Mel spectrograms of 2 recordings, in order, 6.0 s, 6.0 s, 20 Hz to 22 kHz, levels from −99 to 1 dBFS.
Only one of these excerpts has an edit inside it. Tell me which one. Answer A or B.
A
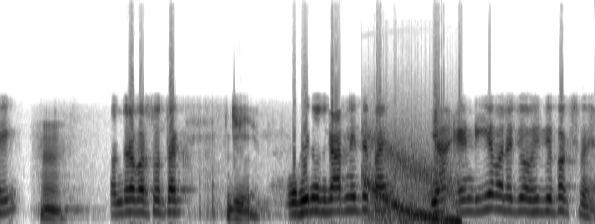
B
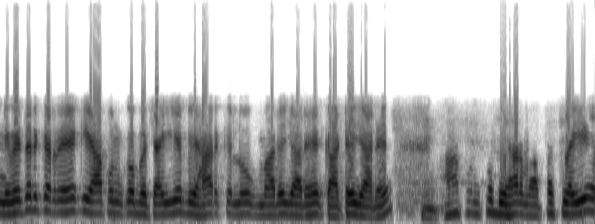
A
